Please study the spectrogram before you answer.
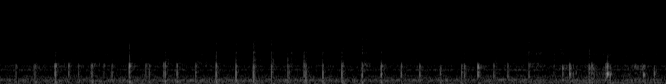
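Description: Fingertips and nails tap and scratch the lid of a small, hollow white cardboard box. A quick series of light, dry taps with a hollow tone around 480 Hz mixes with soft scratching over a faint low hum. Each tap dies away almost at once.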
